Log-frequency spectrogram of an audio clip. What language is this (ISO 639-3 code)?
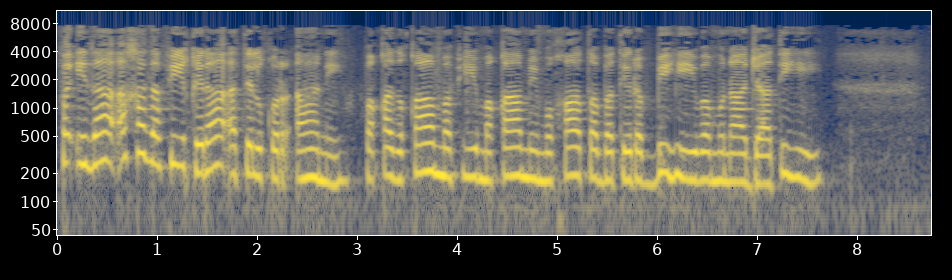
urd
